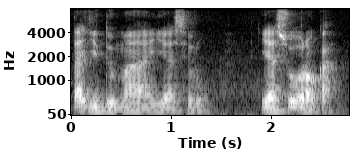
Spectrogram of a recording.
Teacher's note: Kemudian intonasi rendah pada kata tajid ma yasuroka yang menunjukkan bahwa kalimat sudah sempurna dalam susunan dan maknanya · Dalam kalimat ini tinggi berada pada inna ta'ti dan menunjukkan bahwa kalimat belum sempurna makna dan susunannya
